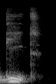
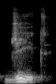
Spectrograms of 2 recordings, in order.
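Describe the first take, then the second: First: It starts with a hard Egyptian G. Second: It starts with a soft J sound.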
